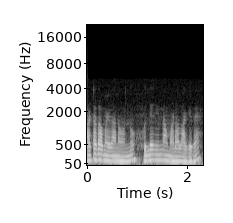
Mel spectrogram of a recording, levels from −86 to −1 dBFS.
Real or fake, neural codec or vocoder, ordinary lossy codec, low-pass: real; none; none; 5.4 kHz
